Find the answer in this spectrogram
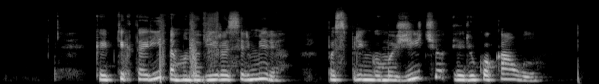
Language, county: Lithuanian, Vilnius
